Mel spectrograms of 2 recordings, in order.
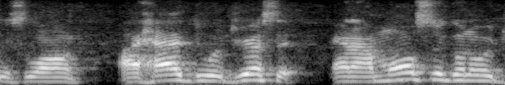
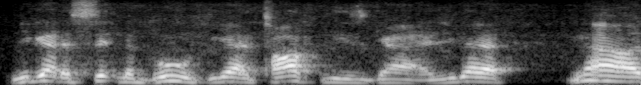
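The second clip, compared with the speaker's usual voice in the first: ordinary talk, nothing marked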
